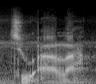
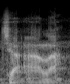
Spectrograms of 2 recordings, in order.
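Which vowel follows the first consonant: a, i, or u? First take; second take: u; a. First: The first consonant is followed by an u vowel. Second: The first consonant is followed by an a vowel. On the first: "dibaca tiga wajah huruf jimnya" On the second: "dibaca tiga wajah huruf jimnya"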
